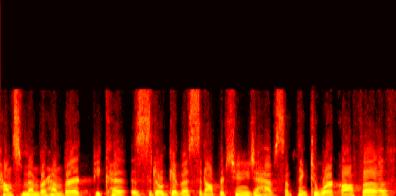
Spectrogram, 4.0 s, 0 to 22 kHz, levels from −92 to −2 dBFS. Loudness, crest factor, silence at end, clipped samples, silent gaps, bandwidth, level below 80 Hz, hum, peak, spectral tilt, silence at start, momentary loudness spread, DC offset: -27 LUFS; 16 dB; 0 s; under 0.1%; none; 12.5 kHz; -70 dBFS; none; -12 dBFS; -5 dB/octave; 0 s; 4 LU; under 0.1%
